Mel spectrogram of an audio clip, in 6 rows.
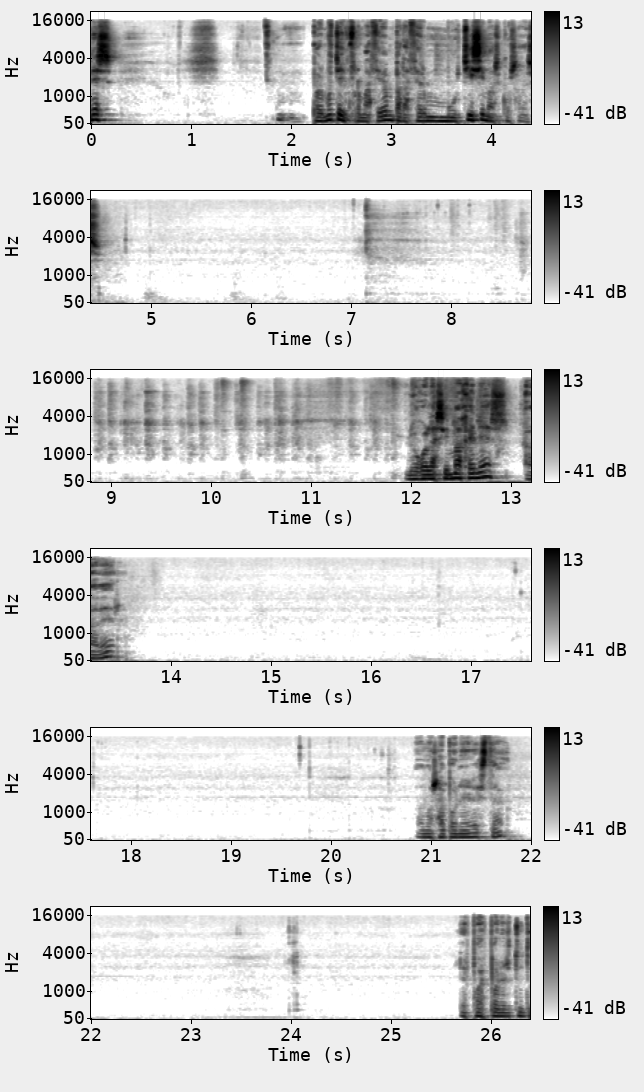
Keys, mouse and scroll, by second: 3.1-3.6 scroll up 2, 7.2 click, 10.8 click, 13.7 click, 16.6 click, 16.8 click, 17.3 click, 17.7 click, 21.1 click, 25.0 click.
